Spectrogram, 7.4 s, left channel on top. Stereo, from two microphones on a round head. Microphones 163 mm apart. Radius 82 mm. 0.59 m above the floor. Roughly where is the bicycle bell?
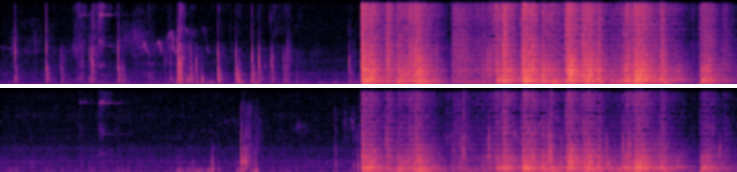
Left.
